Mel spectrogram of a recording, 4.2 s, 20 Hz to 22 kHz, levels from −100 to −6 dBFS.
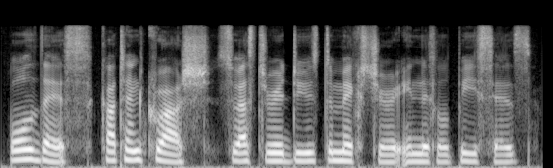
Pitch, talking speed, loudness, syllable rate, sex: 195 Hz, 200 wpm, -17 LUFS, 5.3 syllables/s, female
